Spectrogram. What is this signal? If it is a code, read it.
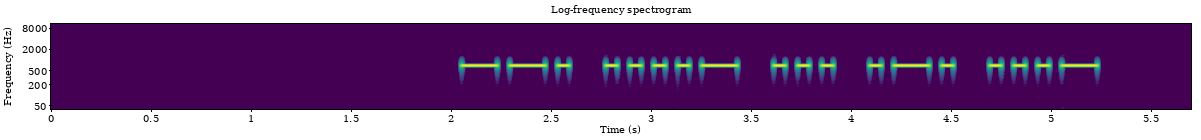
Morse code, heard as a keyed tone, about 20 wpm, 700 Hz. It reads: G4SRV
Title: DXCC-100 Call Signs - 5 Characters - Repeated 3x - 20wpm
